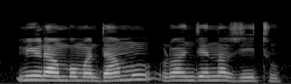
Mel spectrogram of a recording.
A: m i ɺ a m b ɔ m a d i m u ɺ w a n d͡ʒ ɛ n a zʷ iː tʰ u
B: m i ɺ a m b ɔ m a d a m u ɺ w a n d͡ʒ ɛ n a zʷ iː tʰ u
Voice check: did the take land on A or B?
B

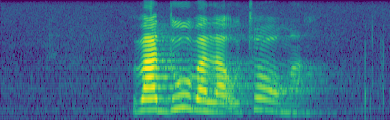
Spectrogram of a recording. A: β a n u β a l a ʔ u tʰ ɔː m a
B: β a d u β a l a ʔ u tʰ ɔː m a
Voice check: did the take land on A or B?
B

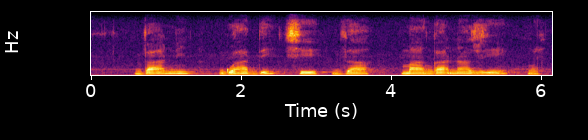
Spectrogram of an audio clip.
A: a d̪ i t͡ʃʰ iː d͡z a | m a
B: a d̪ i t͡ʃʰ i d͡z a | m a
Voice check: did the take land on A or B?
B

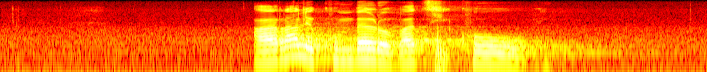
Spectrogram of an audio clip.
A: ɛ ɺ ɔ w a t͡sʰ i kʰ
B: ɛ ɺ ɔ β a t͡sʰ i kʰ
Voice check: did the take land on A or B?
B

